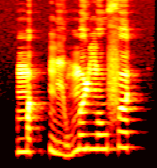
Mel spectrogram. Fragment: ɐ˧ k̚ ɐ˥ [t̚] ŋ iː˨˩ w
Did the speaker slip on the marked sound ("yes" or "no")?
yes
